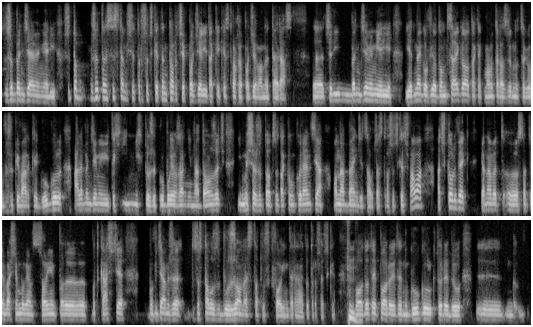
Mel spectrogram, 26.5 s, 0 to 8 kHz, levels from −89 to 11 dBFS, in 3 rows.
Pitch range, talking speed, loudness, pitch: 105-130 Hz, 180 wpm, -18 LUFS, 110 Hz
